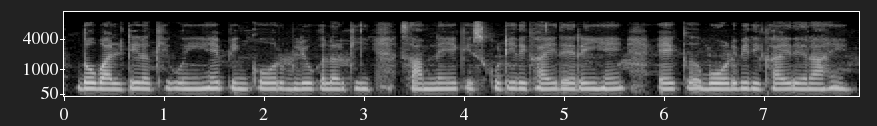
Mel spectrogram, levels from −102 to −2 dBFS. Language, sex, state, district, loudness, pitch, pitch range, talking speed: Hindi, female, Chhattisgarh, Bilaspur, -32 LUFS, 200 Hz, 195-205 Hz, 180 wpm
